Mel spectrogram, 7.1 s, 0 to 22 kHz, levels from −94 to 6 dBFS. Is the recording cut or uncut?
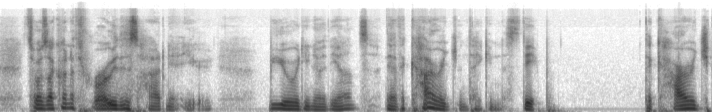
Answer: cut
